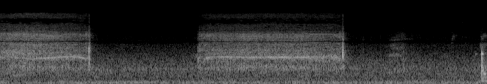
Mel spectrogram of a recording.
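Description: Power drill pre-drilling angled holes in a brace for a parabolic trough mirror solar water heater frame, two sustained whirring bursts of about a second each, separated by short pauses, close and fairly steady, with no talking.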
